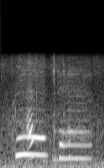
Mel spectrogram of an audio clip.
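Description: Infant cooing: two long, held vowel sounds, the first sliding up into its note and the second a little lower.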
